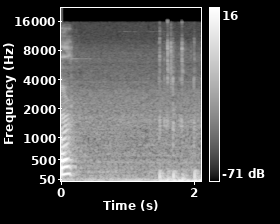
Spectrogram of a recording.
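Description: A few quick computer keyboard keystrokes about one and a half seconds in, after a short quiet pause.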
